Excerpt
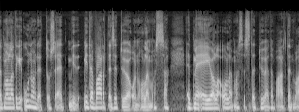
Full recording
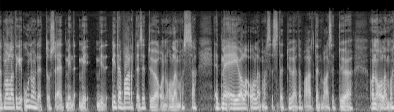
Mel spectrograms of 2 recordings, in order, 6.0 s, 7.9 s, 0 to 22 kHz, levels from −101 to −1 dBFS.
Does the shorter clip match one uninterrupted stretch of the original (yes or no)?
no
